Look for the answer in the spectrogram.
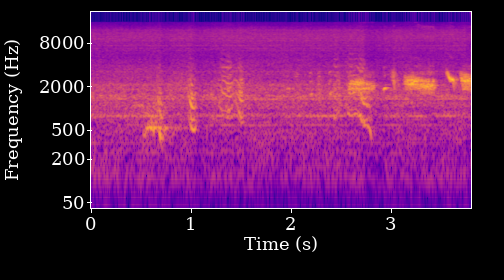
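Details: Caged Chinese hwamei kept as a songbird, singing short varied phrases: low whistled notes and quick downward slurs, then brighter high warbled notes near the end, over a steady background hum.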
